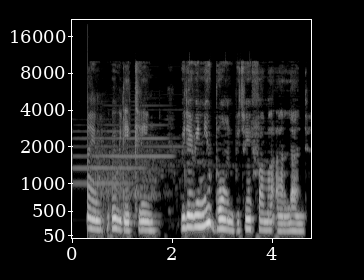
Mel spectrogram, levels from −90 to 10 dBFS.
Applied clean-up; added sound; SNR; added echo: classical method Wiener filter.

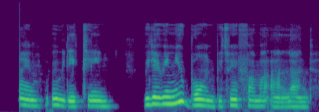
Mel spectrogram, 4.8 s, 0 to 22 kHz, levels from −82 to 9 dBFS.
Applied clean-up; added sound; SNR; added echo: neural mask model Resemble Enhance denoiser.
